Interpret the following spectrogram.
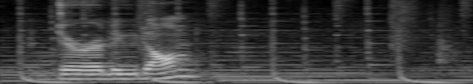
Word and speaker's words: Duraludon: Here is the Duraludon.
